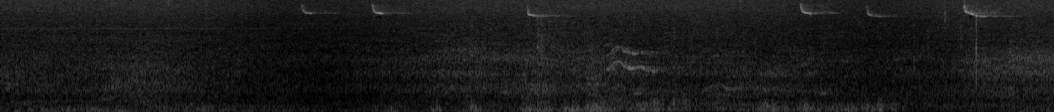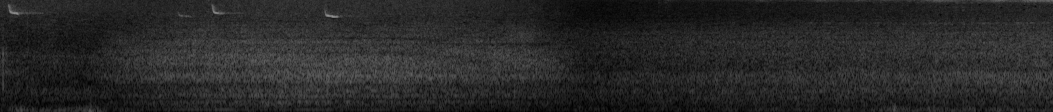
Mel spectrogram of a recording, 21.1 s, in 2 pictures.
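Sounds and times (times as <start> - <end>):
wind rumbling on microphone: 0.0 - 11.6.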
